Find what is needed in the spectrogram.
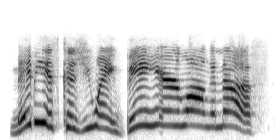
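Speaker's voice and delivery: high, loud Southern country twang. Retold or imitated. Answering the coworker who questioned the accent, loud country twang. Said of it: "and the twang starts coming out".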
